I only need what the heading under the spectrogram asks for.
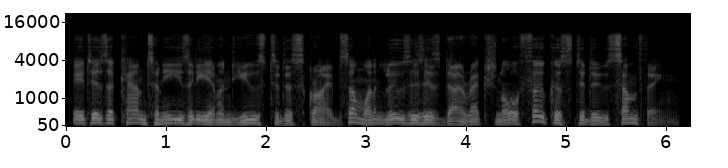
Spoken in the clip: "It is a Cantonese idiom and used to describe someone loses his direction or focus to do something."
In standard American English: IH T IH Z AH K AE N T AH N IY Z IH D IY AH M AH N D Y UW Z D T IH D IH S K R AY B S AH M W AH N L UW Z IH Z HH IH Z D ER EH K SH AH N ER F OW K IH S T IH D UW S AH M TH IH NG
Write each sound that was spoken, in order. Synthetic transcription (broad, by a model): IH T IH Z AH K AE N T AH N IY Z IH D IY AH M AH N Y UW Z T IH D IH S K R AY B S AH M W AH N L UW Z IH Z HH IH Z D ER EH K SH AH N ER F OW K IH S T IH D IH S AH M TH IH NG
